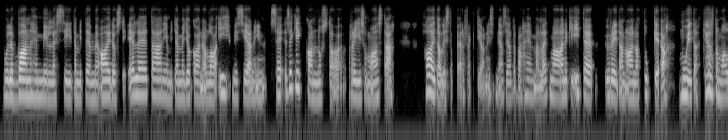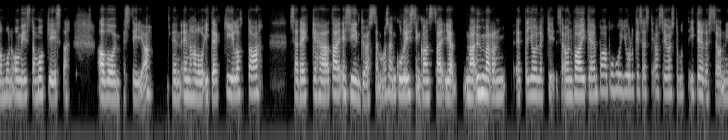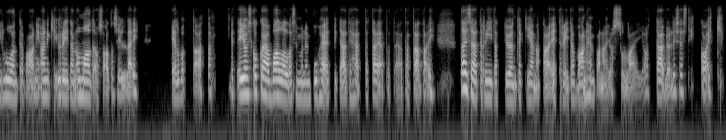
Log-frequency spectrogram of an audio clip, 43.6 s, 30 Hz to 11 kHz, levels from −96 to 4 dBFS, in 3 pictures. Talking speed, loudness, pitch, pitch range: 145 wpm, -26 LUFS, 190 Hz, 180-205 Hz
